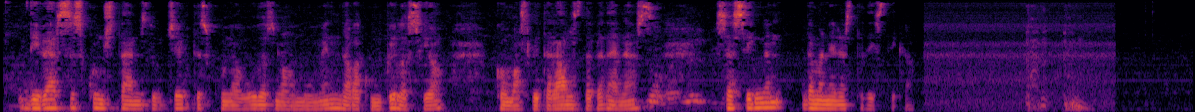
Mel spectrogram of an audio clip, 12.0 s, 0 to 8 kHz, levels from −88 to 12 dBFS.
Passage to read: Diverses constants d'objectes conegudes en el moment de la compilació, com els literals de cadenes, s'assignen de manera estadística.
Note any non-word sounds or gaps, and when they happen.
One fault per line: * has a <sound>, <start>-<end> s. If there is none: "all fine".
* has a throat clearing, 10.2-11.0 s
